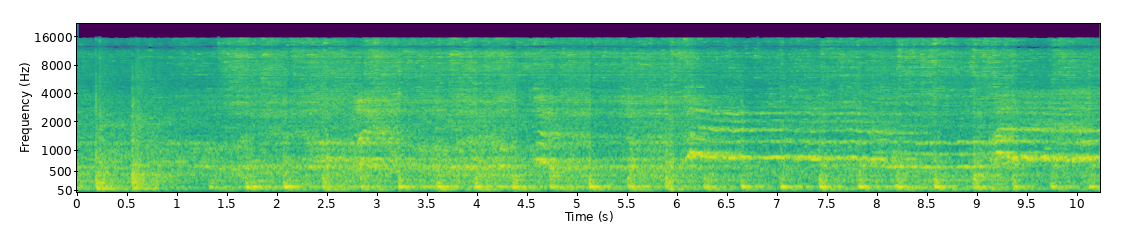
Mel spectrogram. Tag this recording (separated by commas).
Music, Speech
